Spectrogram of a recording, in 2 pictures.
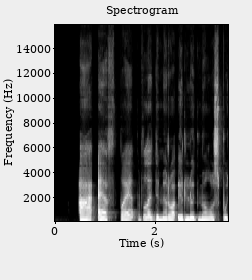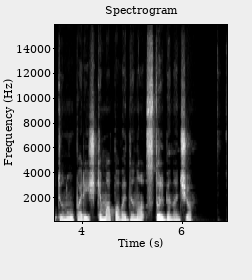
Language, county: Lithuanian, Utena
